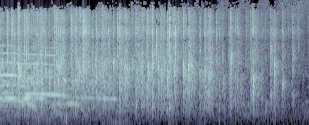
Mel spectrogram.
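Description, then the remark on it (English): An audience breaks into sustained applause, a last round of applause for the speakers at the end of a session, a dense crackle of many hands clapping that stays steady for several seconds before thinning out toward the end. “And one last round of applause for our speakers.”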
